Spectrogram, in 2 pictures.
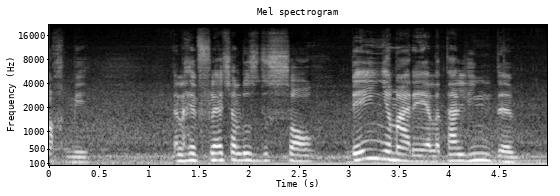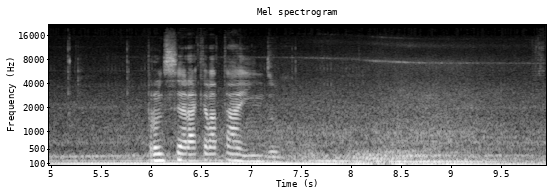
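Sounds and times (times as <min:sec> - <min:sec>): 
speech: 0:00.0 - 0:00.6, 0:01.2 - 0:04.8, 0:06.0 - 0:07.5
truck carrying horses rumbling past on a road: 0:02.7 - 0:09.9.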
